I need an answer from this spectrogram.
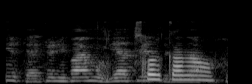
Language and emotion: Russian, neutral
